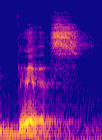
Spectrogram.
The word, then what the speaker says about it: this: Você percebeu que em nenhum momento eu falei this, como se fosse um I. Eu falei this, como se fosse um E. This, tá bom?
